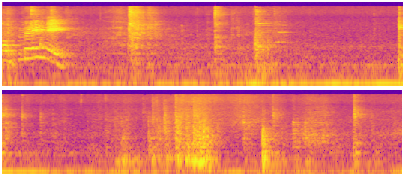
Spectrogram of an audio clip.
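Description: Kitchenware clatters and knocks.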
